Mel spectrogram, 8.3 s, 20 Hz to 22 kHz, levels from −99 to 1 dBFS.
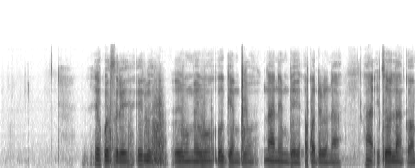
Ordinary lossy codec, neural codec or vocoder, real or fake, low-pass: none; codec, 16 kHz, 8 kbps, FreqCodec, smaller model; fake; 7.2 kHz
